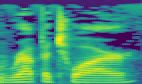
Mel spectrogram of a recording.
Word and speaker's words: repertoire: So number six, that's rehearse the repertoire and not just, am I saying that right? You're the English major, repertoire. – Repertoire. – Repertoire, pardon yes.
